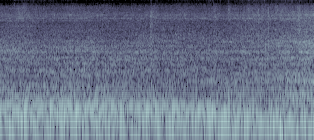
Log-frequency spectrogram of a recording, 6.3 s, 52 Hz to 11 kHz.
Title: The Buzzing Sound you hear if your Air-Suspension compressor is working on a 98-99 Navigator.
